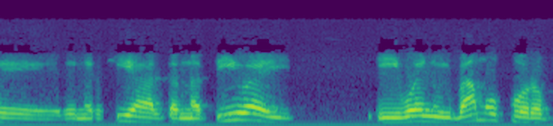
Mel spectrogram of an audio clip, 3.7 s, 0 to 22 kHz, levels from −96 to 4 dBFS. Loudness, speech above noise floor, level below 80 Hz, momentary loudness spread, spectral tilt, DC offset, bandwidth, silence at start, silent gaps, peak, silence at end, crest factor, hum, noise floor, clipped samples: -18 LUFS; 29 dB; -50 dBFS; 10 LU; -7 dB/octave; under 0.1%; 4.2 kHz; 0 s; none; -4 dBFS; 0 s; 14 dB; none; -46 dBFS; under 0.1%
